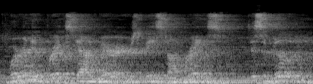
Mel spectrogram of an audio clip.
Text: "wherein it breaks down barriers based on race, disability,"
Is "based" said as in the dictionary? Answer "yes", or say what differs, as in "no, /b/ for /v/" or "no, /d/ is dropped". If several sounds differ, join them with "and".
yes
